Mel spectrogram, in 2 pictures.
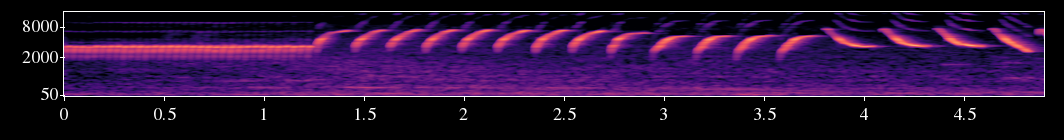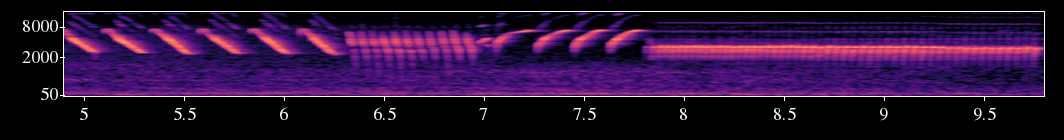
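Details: Belgian canary singing for training young birds: a steady rolling trill, then rapid series of downward-sweeping whistles, a brief harsh buzz, more sweeps, and a return to the rolling trill.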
